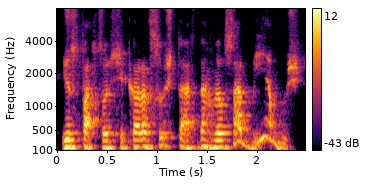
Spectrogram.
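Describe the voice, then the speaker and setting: A man's voice: a little high, sing-song, fast, a bit bright. Emphatic Brazilian male pastor, roomy echo. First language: Spanish. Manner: emphatic, exhorting, repeats phrases, puts questions to listeners. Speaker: pastor teaching a theology class. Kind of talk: preacherly lesson with personal testimony. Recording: roomy, echoing sound.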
